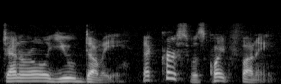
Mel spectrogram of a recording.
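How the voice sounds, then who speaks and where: A man's voice: fairly high pitch, sing-song, moderate pace, lo-fi sound, voice pushed up. A man voicing a wry, casual female witch who offers curse removal in a read-aloud story. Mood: chanting.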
